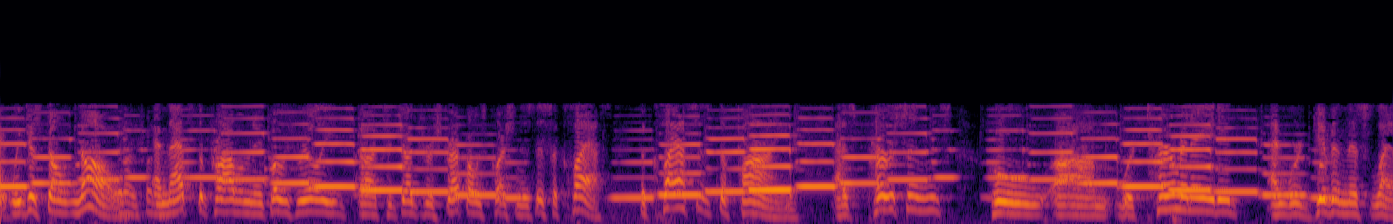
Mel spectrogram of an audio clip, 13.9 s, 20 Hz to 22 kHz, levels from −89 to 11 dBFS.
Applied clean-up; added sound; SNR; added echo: none; Wind instrument, woodwind instrument; -1 dB; none.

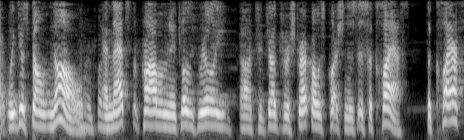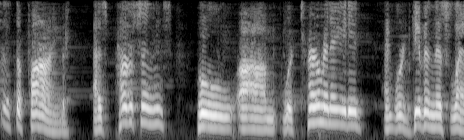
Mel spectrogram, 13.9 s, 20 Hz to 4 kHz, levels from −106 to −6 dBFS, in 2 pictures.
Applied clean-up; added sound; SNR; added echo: neural mask model DeepFilterNet 3.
